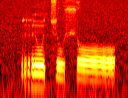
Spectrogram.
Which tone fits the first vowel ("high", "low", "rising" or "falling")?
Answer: falling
